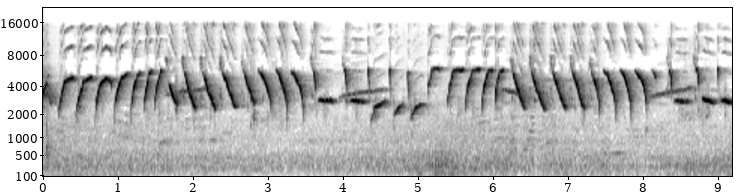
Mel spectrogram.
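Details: Sustained canary song meant to stimulate lazy canaries: long chains of fast, rolling trills shifting between pitches, with sweeping notes and brief buzzy phrases, singing continuously throughout.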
